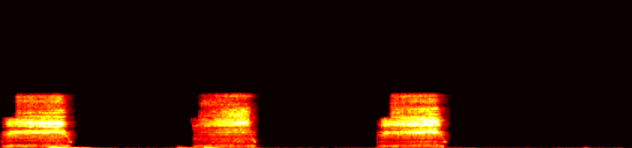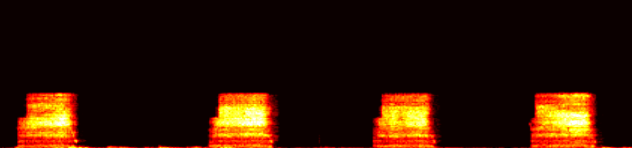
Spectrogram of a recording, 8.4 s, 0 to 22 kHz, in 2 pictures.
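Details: Barn owlets in a box at night passing a vole back and forth, March 2024; seven hoarse, hissing screeches with irregular gaps, mixed with low thuds of movement in the nest.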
